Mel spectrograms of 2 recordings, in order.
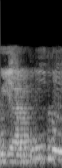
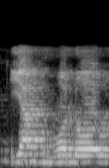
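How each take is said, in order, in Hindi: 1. q के ठीक बाद लंबा u आता है। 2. q के बाद एक अलग w-अक्षर बोला जाता है। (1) "आसान हो गया तलफ़्फ़ुज़ में" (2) "कैसे सख्त लग रहा है बोलने में"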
